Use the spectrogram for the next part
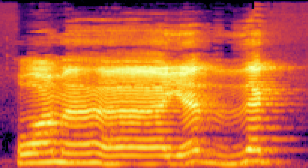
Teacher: را کے اوپر ہے پیش، تو را کو پر یعنی موٹا پڑھیں گے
